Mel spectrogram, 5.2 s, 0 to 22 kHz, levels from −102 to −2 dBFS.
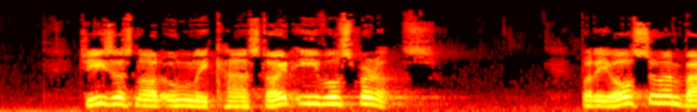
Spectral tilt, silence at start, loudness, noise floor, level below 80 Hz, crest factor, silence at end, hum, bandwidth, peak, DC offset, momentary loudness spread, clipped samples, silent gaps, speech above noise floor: -5 dB/octave; 0.6 s; -20 LUFS; -60 dBFS; -58 dBFS; 16 dB; 0 s; none; 14.5 kHz; -6 dBFS; under 0.1%; 13 LU; under 0.1%; none; 40 dB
